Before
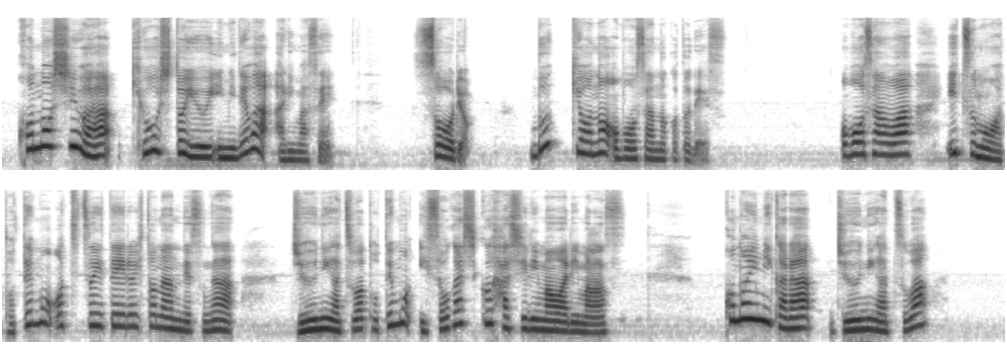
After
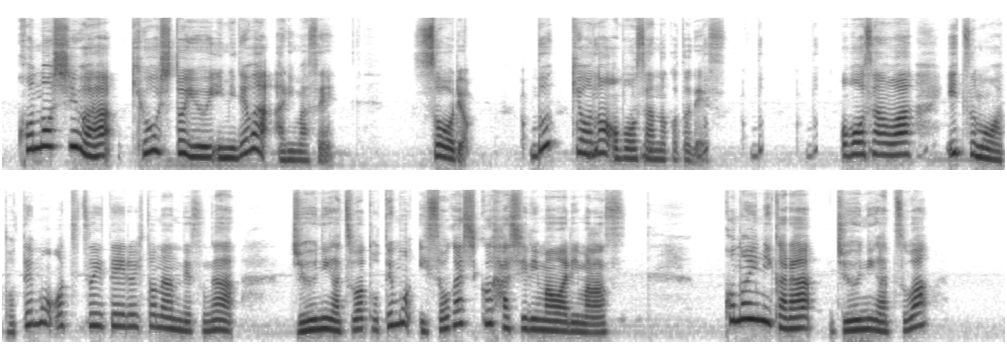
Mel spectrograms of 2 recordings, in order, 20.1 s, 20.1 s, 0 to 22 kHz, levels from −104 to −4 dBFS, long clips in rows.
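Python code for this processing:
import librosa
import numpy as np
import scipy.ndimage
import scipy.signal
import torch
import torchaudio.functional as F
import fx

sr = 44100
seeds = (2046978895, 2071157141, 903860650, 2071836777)

y = fx.echo_throw(x, sr, start_s=4.64, length_s=0.76, ms=550, feedback_pct=65, wet_db=-3.0)
y = fx.high_shelf(y, sr, hz=3600.0, db=-12.0, at=(9.56, 12.17))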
